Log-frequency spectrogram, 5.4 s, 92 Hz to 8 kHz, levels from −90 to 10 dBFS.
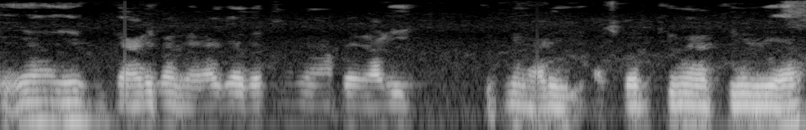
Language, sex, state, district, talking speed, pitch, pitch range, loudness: Hindi, male, Bihar, Jahanabad, 180 wpm, 110 Hz, 105-110 Hz, -19 LUFS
